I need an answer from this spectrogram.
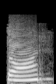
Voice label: "tour", Punjabi; ਤੌਰ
